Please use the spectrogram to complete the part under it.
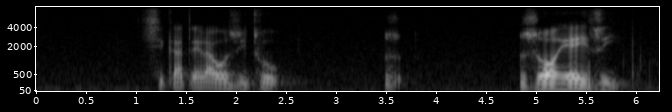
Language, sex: Venda, male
